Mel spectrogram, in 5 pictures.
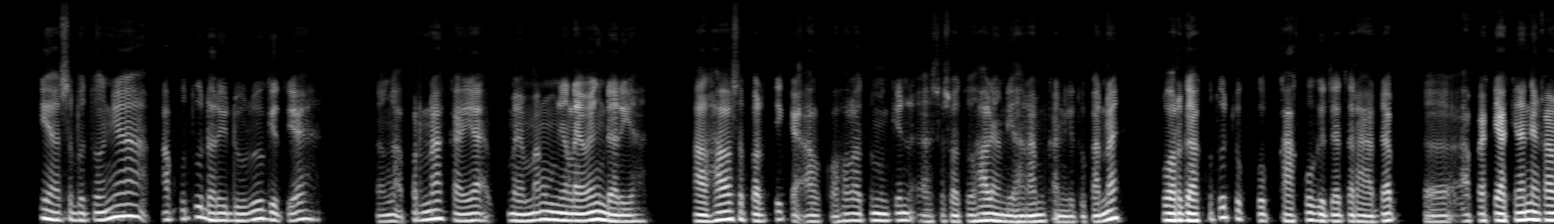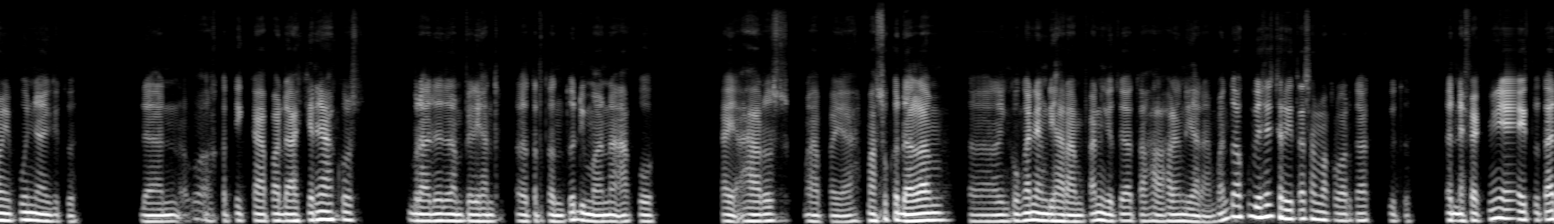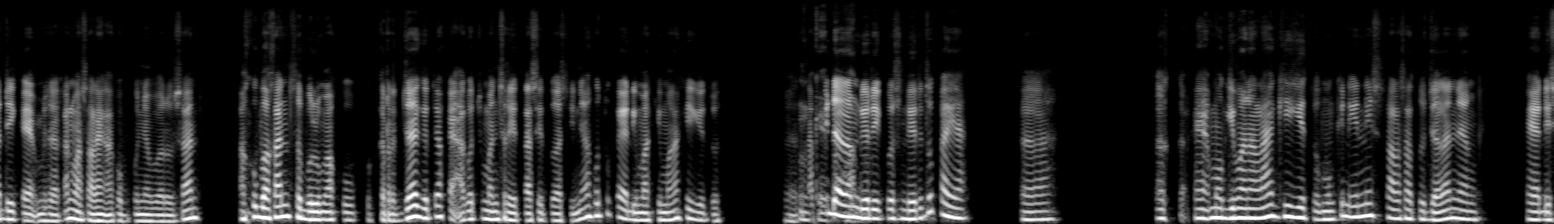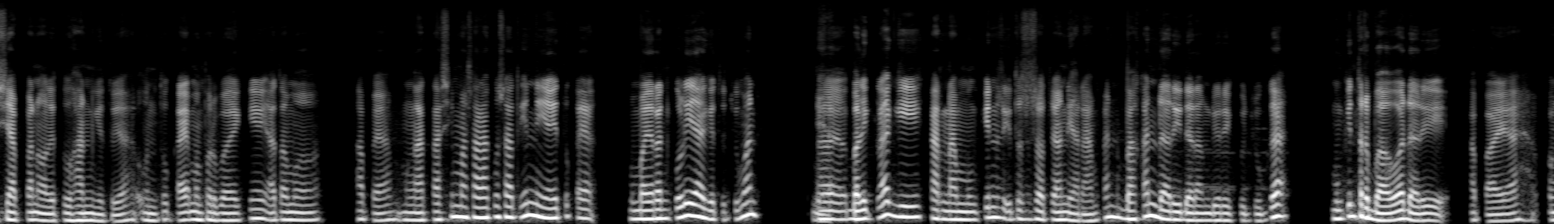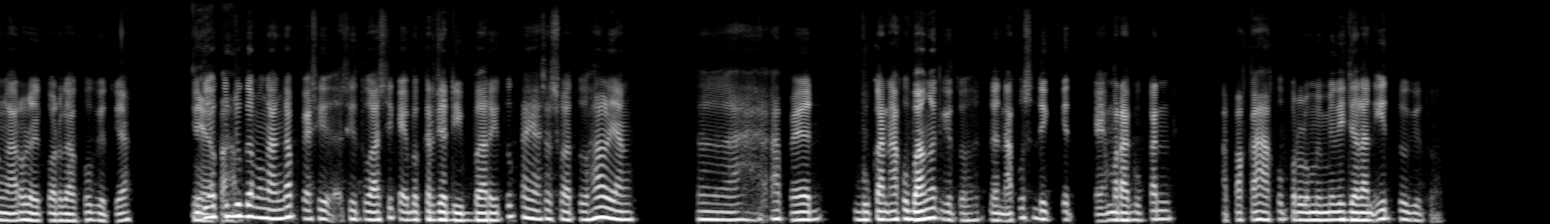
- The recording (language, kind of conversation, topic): Indonesian, advice, Bagaimana saya memilih ketika harus mengambil keputusan hidup yang bertentangan dengan keyakinan saya?
- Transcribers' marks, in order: background speech; other street noise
